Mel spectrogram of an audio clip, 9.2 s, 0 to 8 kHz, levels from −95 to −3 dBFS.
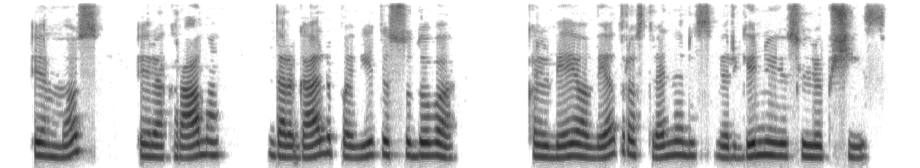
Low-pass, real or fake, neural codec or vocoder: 7.2 kHz; real; none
